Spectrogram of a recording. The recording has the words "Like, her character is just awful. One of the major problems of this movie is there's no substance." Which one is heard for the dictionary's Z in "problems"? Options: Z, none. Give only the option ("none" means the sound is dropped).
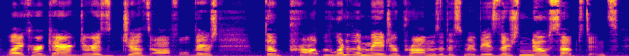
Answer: Z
